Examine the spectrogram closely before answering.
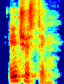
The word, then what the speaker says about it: interesting: But in everyday speech, Interesting. Interesting. Interesting. I have 4 syllables. When I actually say it naturally, it becomes 3 syllables, and the T and the R become like a CH, but we'll talk about that next.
